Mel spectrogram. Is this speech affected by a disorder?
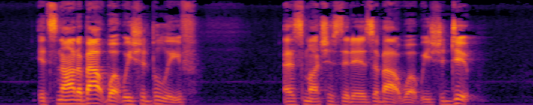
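No.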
